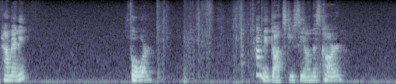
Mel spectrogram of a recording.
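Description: A middle-aged woman speaks clearly and brightly close by, in short bursts.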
